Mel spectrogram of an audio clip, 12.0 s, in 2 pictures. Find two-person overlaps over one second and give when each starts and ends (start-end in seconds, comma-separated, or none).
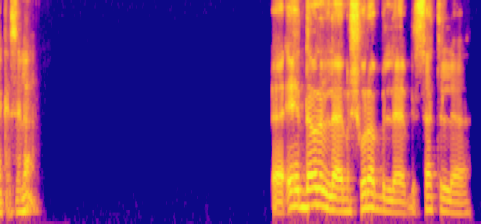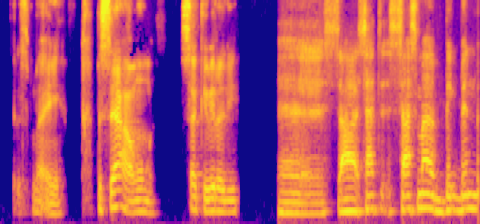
none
